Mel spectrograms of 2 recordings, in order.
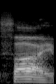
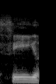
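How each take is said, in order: First: The name rhymes with 'eye'. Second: The name rhymes with 'see'. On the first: This is how Americans say it. "Americans pronounce it phi" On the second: This is how Greek people say it. "pronouncing it fee like the Greek people do"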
